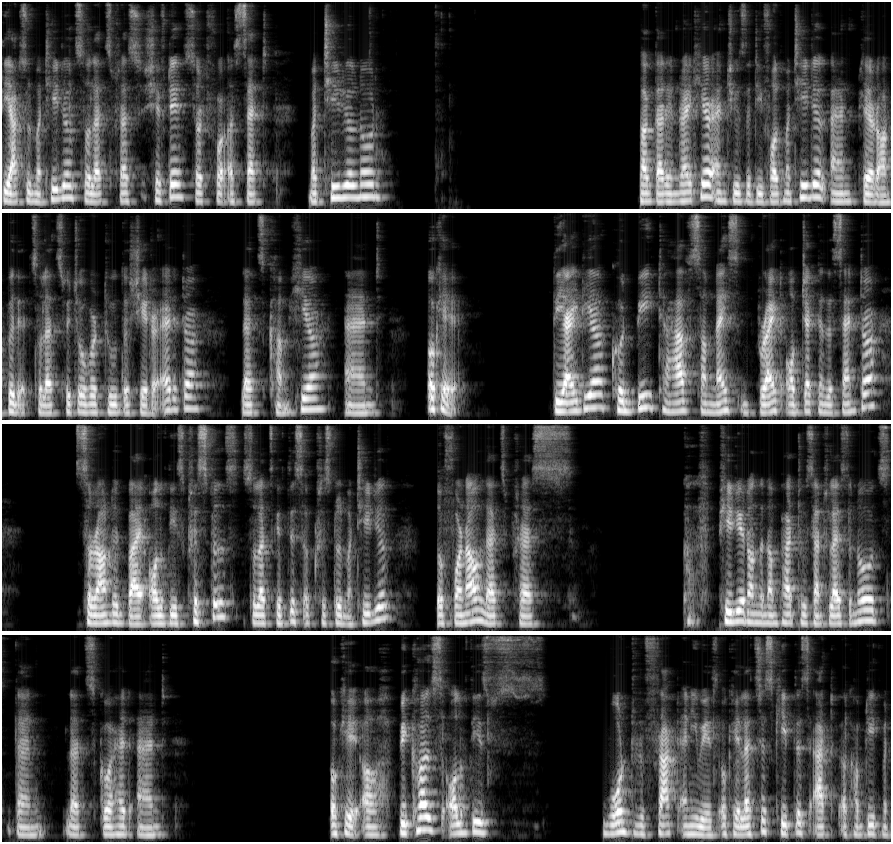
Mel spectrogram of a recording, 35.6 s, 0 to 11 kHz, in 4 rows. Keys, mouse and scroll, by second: 0.2 click, 0.7-1.0 middle drag, 1.1 shift+a, 3.8 BackSpace, 3.9 BackSpace, 4.9 BackSpace, 5.0 BackSpace, 7.6 click, 9.3-10.5 drag, 11.7 click, 16.4-18.2 drag, 21.7 ctrl+click, 25.0 KP_Decimal, 25.9 middle click, 26.2 ctrl+middle click, 26.9 middle click, 28.8 middle click, 29.6 click, 31.1 ctrl+middle click, 31.5 middle click, 33.8 middle click, 34.4-34.9 drag, 35.1 middle click.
